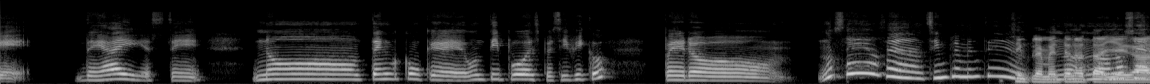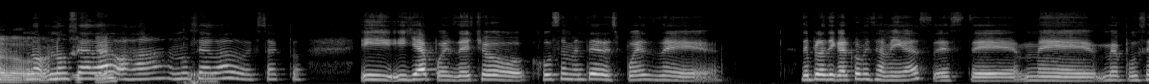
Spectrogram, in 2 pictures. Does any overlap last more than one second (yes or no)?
yes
